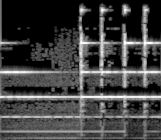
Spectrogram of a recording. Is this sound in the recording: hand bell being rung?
yes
